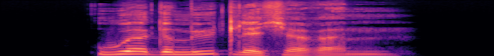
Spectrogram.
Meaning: strong dative masculine/neuter singular comparative degree of urgemütlich
- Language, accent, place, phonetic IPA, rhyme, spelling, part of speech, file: German, Germany, Berlin, [ˈuːɐ̯ɡəˈmyːtlɪçəʁəm], -yːtlɪçəʁəm, urgemütlicherem, adjective, De-urgemütlicherem.ogg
